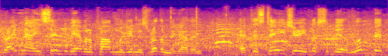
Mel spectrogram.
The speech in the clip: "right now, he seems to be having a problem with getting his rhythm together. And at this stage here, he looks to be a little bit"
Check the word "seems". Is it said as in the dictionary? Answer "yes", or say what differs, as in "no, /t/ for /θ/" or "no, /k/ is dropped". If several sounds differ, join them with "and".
no, /z/ is dropped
